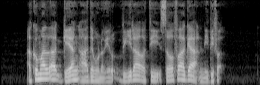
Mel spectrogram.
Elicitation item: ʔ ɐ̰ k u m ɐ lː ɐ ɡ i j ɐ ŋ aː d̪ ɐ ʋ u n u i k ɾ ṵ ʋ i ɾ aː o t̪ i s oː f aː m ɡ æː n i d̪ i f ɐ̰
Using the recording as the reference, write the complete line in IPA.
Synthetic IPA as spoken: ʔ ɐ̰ k u m ɐ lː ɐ ɡ e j ɐ ŋ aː d̪ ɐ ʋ u n u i ɾ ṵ ʋ iː ɾ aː o t̪ iː s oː f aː ɡ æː n i d̪ i f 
